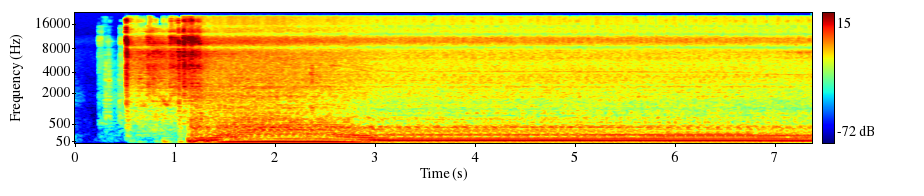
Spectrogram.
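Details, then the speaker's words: 2008–2012 Chevy Malibu 2.4L Ecotec, first start after reinstalling the engine with timing redone (bent valves). Short crank, then a loud, steady, even idle with no misses. Loud because no exhaust is fitted beyond the manifold and catalytic converter. Normal start and idle. "and there we go sounds like it's running on all cylinders uh it's not missing any timing or anything like that it's just loud because we don't have the exhaust on"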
